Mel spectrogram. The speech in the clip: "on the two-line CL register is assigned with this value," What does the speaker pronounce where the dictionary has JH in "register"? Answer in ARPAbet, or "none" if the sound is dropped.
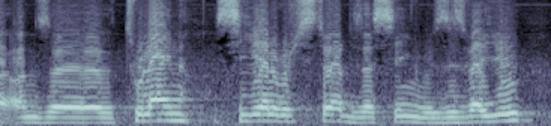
ZH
